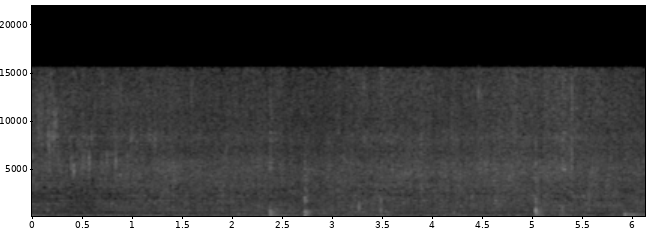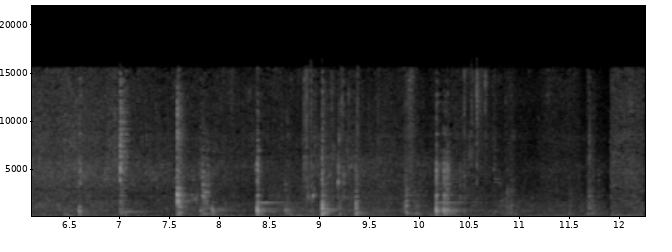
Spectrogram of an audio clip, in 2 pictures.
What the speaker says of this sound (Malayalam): ചൂടായ എണ്ണയിലോട്ട് ഞാൻ പപ്പടം കുറച്ചെടുത്തത് വേണേ, കുറച്ചിട്ടിട്ട് വറുത്ത് കോരിയെടുക്കണം നമുക്ക്.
